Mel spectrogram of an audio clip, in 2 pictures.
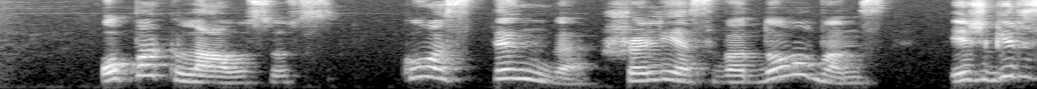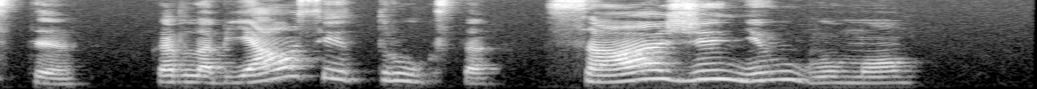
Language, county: Lithuanian, Panevėžys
